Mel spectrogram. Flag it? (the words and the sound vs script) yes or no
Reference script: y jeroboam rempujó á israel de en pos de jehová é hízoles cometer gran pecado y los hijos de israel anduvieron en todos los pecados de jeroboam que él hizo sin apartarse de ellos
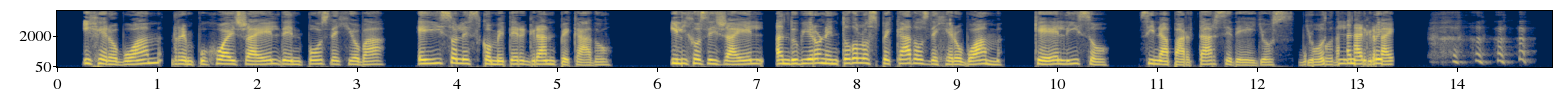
yes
